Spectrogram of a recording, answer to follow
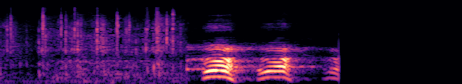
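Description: A man's two short, pained wailing cries about a second in, each rising and falling in pitch, a reaction to the sourness of a sour candy ball. Before them come crackly clicking sounds, and the sound cuts off abruptly.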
